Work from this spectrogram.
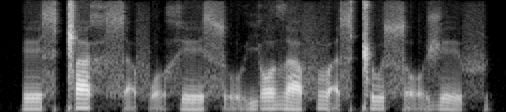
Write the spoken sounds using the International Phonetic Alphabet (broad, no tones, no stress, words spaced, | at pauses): esǁax sa̰fɔ̰xe so̰ jɔðafβa̰sǁu sɔ̰ʒef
